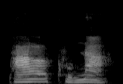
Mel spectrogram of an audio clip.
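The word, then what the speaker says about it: Phalguna: Jadi PHA jangan dibaca kayak bahasa Inggris, mirip F. Cara bacanya pa tapi dikasih pa. Palguna, yaitu ini ya, palguna.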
